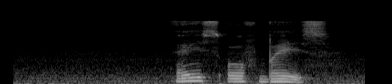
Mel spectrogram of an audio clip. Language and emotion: Russian, neutral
